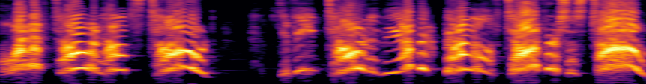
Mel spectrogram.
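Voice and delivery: high, loud, squeaky half yell. Trying to match Charles's earlier take on the board, in a Toad voice. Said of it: "I can actually do that voice".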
